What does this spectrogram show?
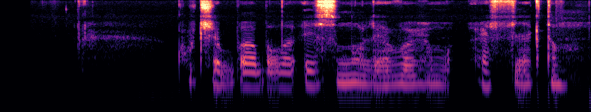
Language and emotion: Russian, sad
